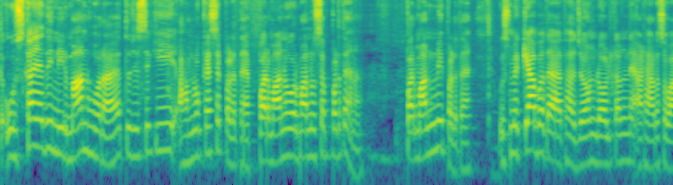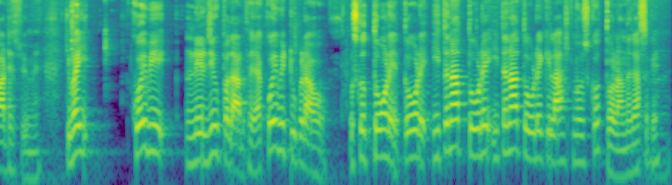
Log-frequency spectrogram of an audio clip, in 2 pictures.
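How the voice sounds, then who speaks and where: Fast-talking teacher quizzing his class. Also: high voice, animated. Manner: asks questions and answers them himself, repeating key words. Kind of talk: live classroom lecture. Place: classroom with students.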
